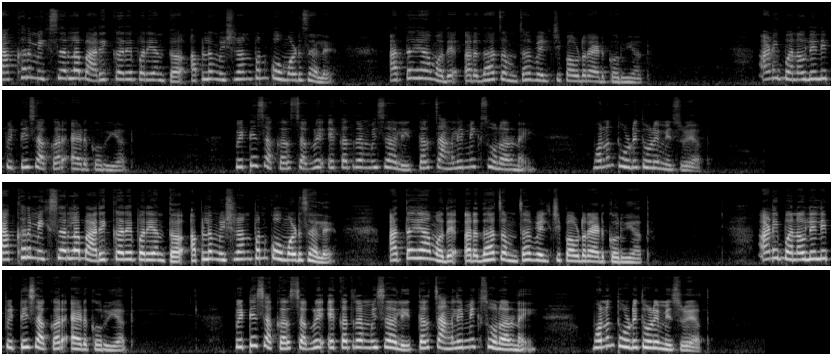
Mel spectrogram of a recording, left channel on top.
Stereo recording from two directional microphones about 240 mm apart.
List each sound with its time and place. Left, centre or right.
0.0 s a woman's voice: right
